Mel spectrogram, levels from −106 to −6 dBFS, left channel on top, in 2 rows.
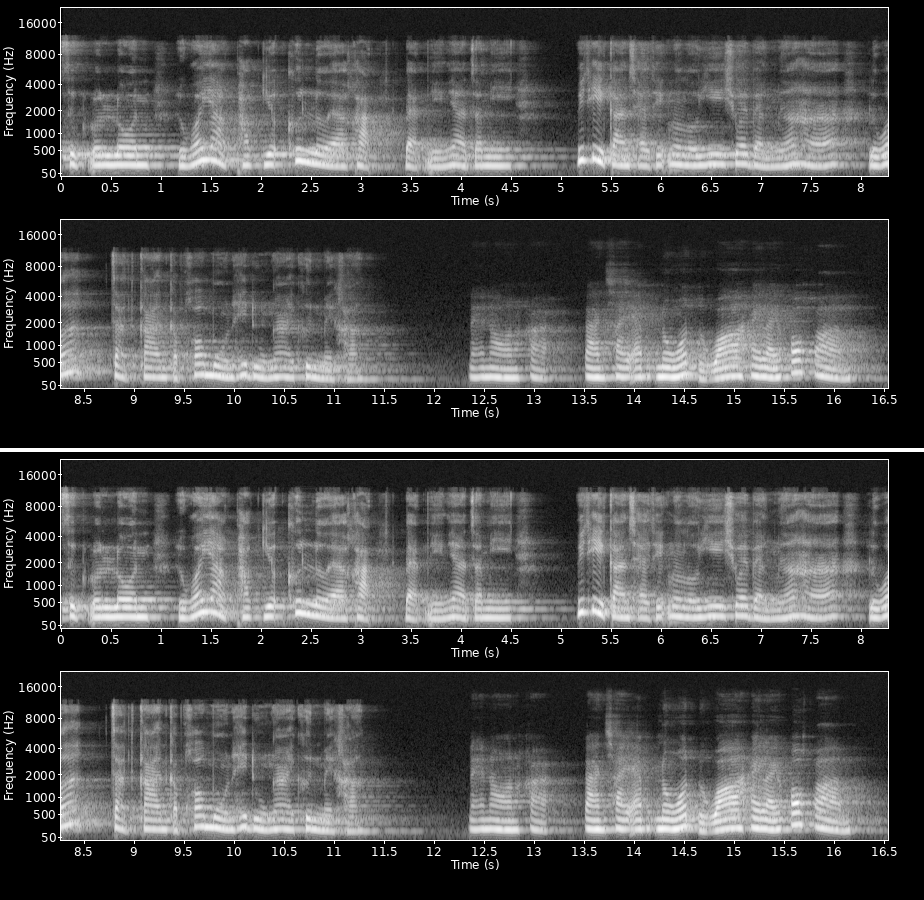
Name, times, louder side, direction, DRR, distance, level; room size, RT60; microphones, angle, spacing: voice 1, 0.0-3.1 3.4-4.7 5.2-8.5 8.8-11.3, right 1 dB, 30° right, 11 dB, 1.7 m, -20 dB
voice 2, 12.4-13.1 13.5-16.2, right 2 dB, 75° right, 9 dB, 1.2 m, -17 dB
30.0 x 27.0 x 7.1 m, 1.2 s
head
